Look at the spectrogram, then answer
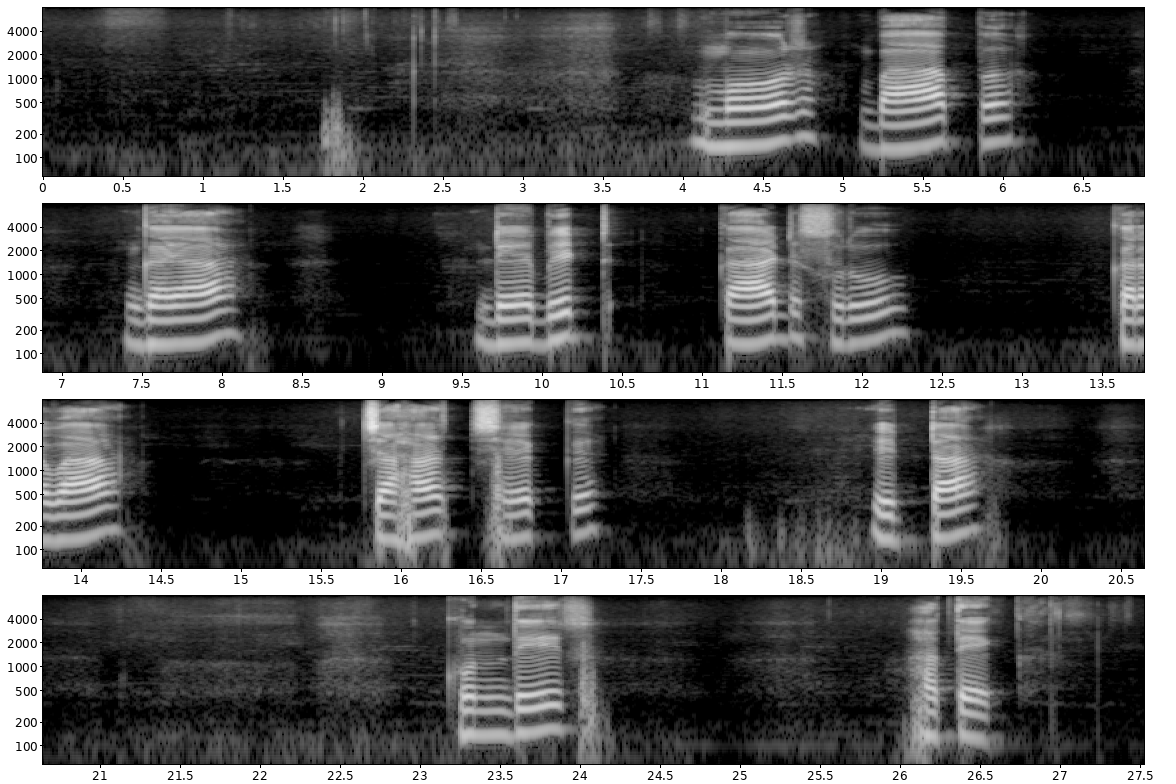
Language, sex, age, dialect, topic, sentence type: Magahi, male, 18-24, Northeastern/Surjapuri, banking, statement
